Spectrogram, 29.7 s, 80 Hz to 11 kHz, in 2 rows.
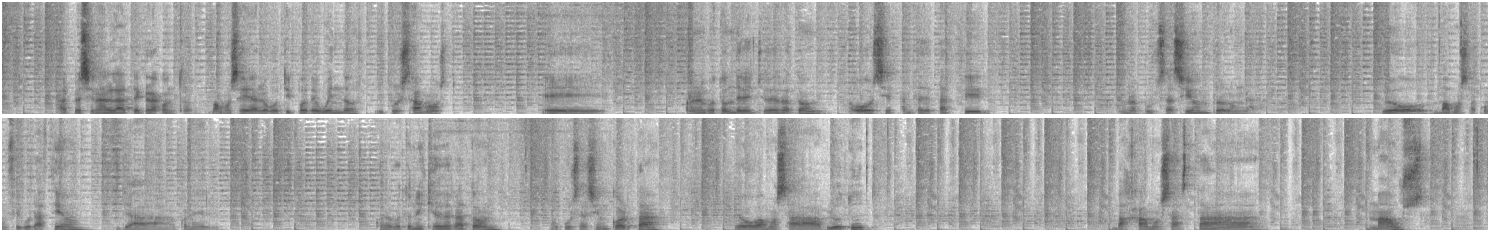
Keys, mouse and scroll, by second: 6.6 right click, 14.3 click, 20.0 click, 23.4 click, 25.8-26.4 scroll down 6, 29.5 click.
